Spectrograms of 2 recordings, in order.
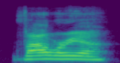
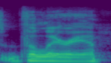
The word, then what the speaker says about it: Valeria: you got you got Valeria Richards did I pronounce it right no it's Valyria little area I got it wrong sorry as dr.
